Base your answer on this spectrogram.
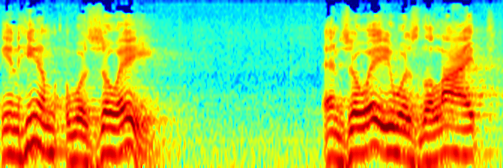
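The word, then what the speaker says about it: Zoe (ζωή): This one in these particular verses is spelled Z-O-E, pronounced Zoe.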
